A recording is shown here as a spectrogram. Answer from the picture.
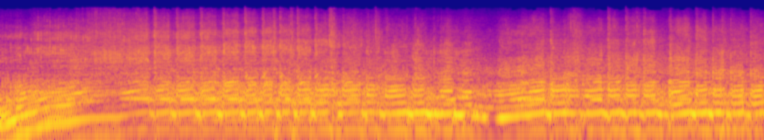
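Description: A car engine revving hard. The revs climb quickly at the start and hold high, dip briefly about five seconds in, then fall away near the end.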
